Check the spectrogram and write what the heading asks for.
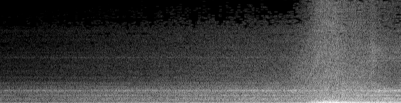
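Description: Logo-reveal sound effect: a deep rumble that swells steadily under a thin held tone, building to a bright whooshing burst about three seconds in, then starting to fade.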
